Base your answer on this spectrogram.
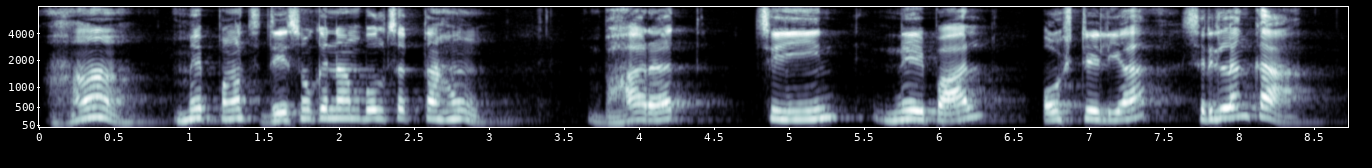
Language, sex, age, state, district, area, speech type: Hindi, male, 45-60, Rajasthan, Karauli, rural, spontaneous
